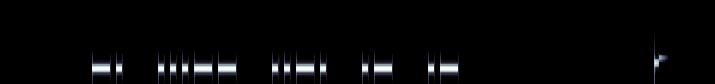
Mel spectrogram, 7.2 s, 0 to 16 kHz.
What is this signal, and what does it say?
Morse code, heard as a keyed tone, about 19 wpm, spaced as for 14 wpm, 700 Hz. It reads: N3FAA
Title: 140 Lesson 23g - Letter f - Call Signs 20wpm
